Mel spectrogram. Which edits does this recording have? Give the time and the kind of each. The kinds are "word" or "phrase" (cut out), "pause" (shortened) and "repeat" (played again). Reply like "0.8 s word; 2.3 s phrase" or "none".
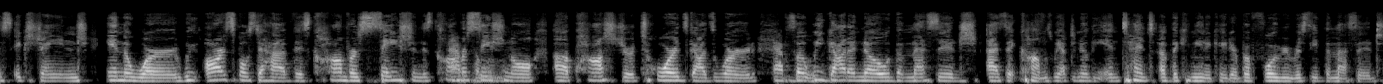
1.0 s pause; 5.5 s pause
